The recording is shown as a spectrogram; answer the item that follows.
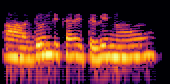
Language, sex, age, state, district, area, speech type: Goan Konkani, female, 30-45, Goa, Ponda, rural, conversation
